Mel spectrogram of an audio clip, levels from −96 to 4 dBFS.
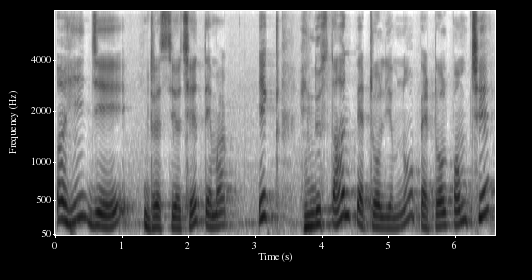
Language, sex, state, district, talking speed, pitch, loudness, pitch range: Gujarati, male, Gujarat, Valsad, 110 wpm, 175 Hz, -13 LUFS, 150-220 Hz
